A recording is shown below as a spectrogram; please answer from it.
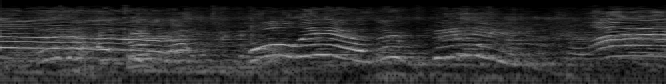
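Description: Children's high-pitched voices: one long drawn-out cry that falls slightly in pitch, then a run of short rising-and-falling calls and exclamations.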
